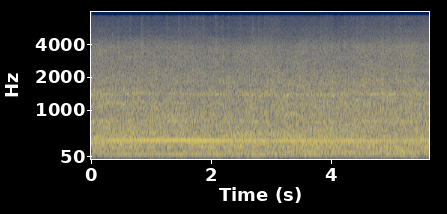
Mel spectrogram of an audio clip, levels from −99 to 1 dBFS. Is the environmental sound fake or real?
fake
